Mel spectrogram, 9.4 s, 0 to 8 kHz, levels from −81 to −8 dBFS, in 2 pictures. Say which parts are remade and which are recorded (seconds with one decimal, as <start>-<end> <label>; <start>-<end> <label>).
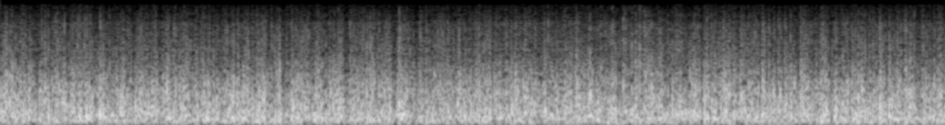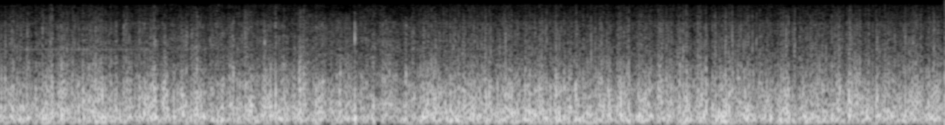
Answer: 0.0-2.8 recorded; 2.8-3.5 remade; 3.5-5.5 recorded; 5.5-6.8 remade; 6.8-9.5 recorded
